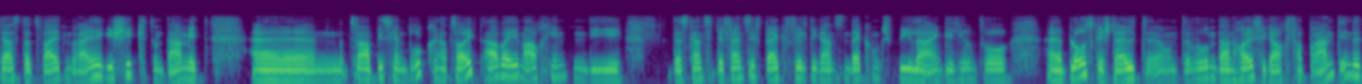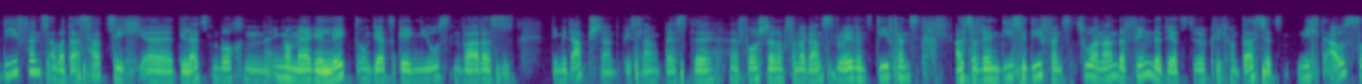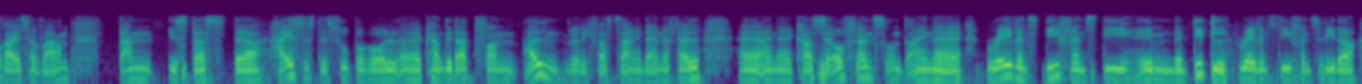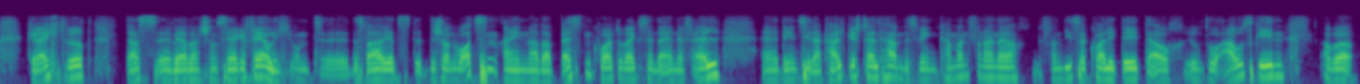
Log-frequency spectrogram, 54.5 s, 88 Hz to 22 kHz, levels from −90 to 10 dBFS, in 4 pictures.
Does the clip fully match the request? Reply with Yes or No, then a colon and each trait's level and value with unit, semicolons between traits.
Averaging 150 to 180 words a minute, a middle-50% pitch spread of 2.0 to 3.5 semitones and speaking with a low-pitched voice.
Yes: average, 160 wpm; narrow, 2.4 semitones; low, 120 Hz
